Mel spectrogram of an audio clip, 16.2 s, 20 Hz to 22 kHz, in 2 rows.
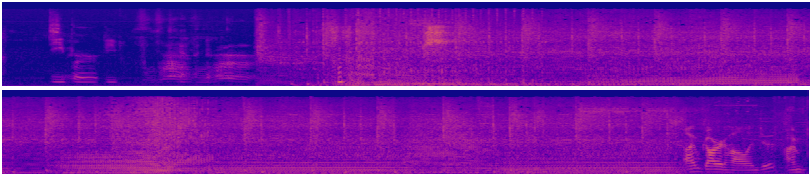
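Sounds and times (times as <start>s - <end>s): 
speech: 0.5s - 4.6s, 15.0s - 16.1s
Arch motorcycle engine revving: 2.6s - 15.0s.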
